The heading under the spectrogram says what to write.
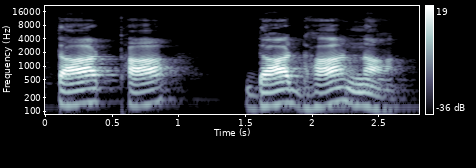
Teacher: ट का उच्चारण स्थान मूर्धा।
